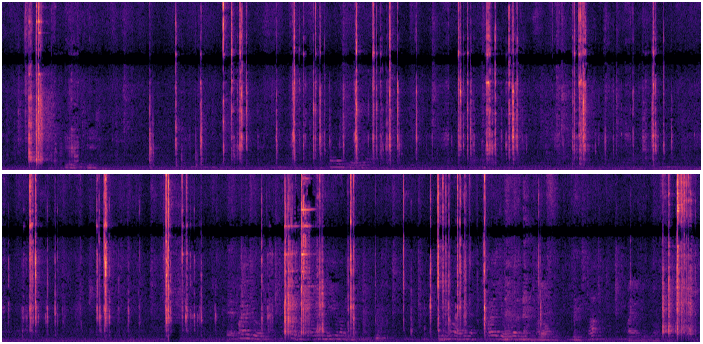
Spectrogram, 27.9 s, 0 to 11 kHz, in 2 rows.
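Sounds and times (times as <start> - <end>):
small hard parts clicking: 2.9 - 23.8.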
